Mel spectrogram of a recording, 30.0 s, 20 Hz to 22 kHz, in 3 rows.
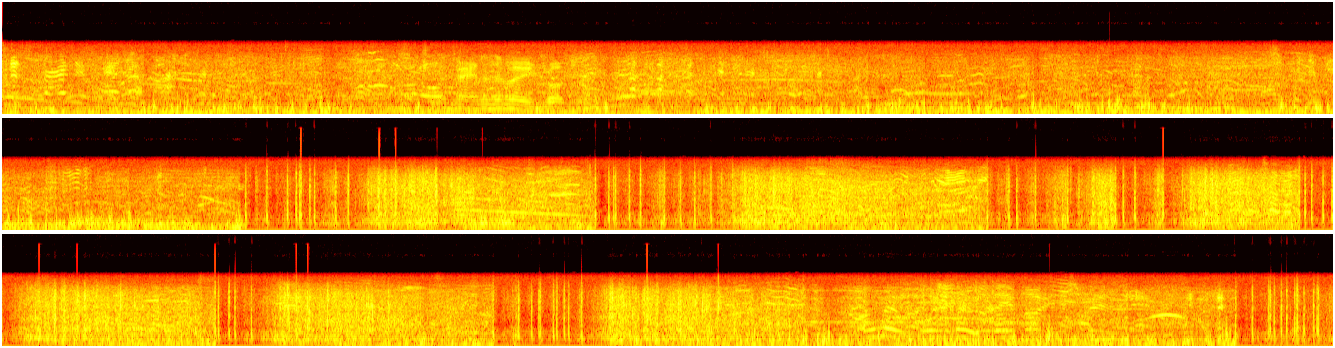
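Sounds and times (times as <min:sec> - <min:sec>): fireworks bursting and crackling: 0:10.0 - 0:27.7, 0:28.6 - 0:29.9.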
